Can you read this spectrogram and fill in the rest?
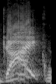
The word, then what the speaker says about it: Geik: But, y'all, I am referring to none other than Pat Geik rhymes with Dyke.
